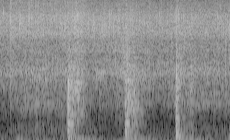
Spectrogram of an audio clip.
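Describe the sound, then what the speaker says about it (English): A flour roux for gravy fries in a pan with a steady sizzle, broken by three evenly spaced scraping stirs and a fourth starting at the end, close and alone. "cook that roux for a few minutes, as much as we can."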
